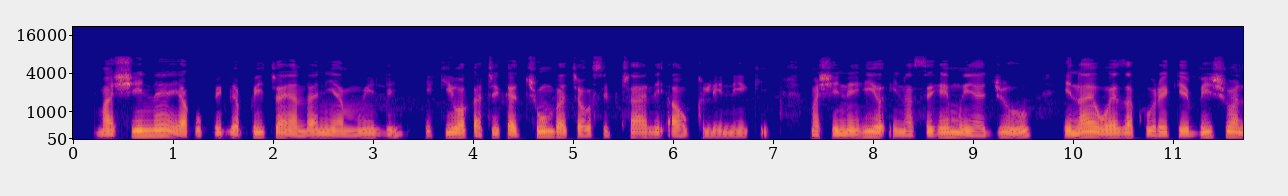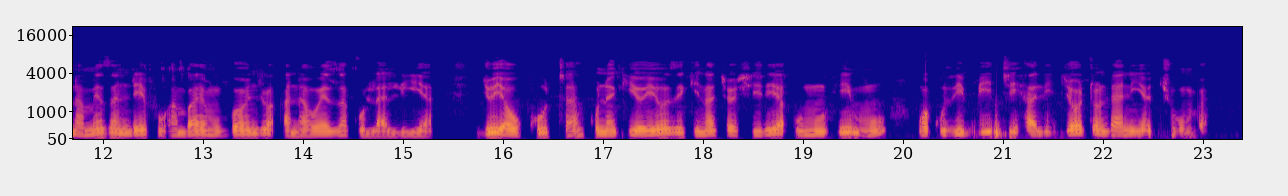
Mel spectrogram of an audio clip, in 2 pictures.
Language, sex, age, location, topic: Swahili, male, 25-35, Nairobi, health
